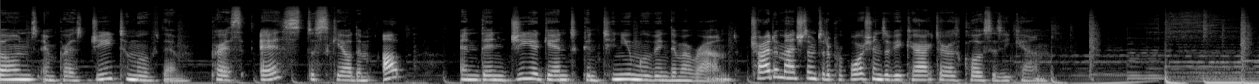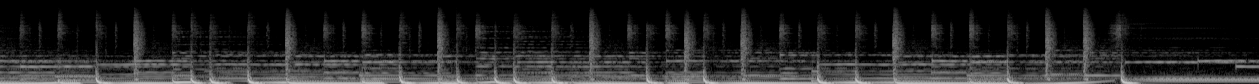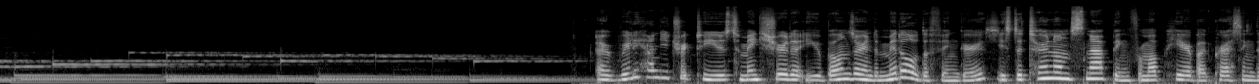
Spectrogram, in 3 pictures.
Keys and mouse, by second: 1.0 g, 2.1 click, 2.5 middle click, 3.2 shift+middle click, 4.8 s, 6.4 g, 8.0-9.4 middle drag, 9.7 g, 10.3 y, 11.8 click, 13.1-14.1 drag, 15.2 g, 15.6 y, 17.5 g, 17.9 y, 19.5 click, 20.1 click, 21.4 g, 22.4 click, 22.9 middle click, 24.0 shift+middle click, 26.5 g, 29.7 click, 30.5 middle click, 35.4-37.7 drag.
